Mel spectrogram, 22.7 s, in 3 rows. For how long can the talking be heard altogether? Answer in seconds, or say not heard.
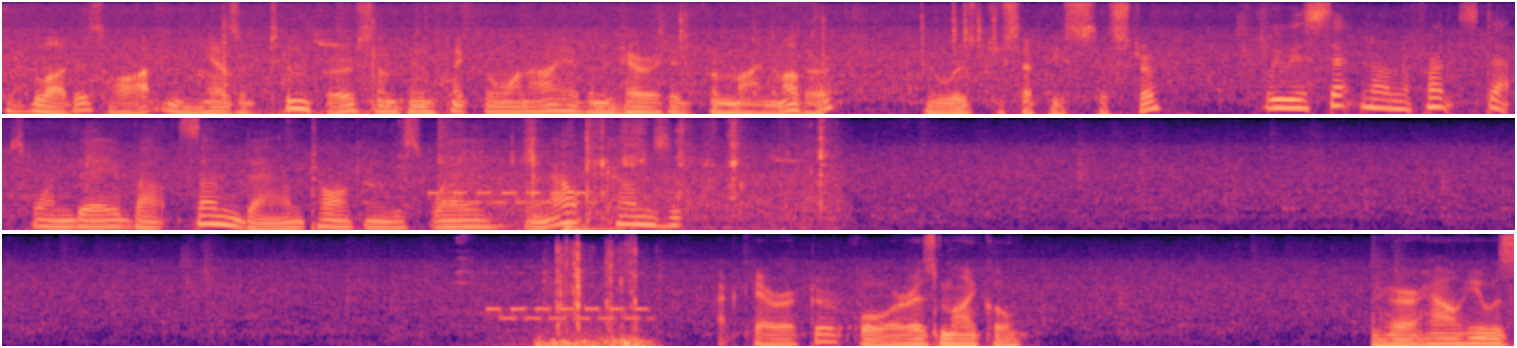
13 s.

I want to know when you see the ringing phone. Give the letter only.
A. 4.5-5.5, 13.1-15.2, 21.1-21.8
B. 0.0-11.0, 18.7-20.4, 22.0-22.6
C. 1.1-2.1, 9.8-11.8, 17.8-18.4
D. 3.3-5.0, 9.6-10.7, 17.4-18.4
D.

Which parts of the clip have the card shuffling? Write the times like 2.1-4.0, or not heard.
1.1-2.1, 9.8-11.8, 17.8-18.4.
